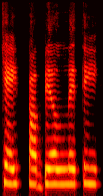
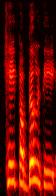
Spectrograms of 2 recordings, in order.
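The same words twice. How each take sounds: First: Capability split into five slow, even robot syllables, ca-pa-bi-li-ty. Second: Said in the usual way. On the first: Shown as a demonstration. Teacher showing students how to count syllables, robotic and slow. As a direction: tap out each beat of capability like a robot. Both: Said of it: "If I speak like a robot".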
